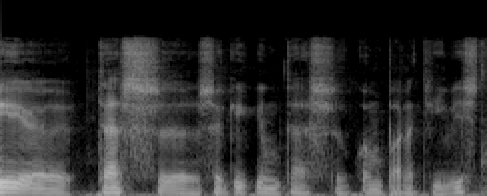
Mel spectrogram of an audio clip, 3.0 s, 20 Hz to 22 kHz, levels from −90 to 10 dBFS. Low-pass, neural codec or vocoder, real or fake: 9.9 kHz; codec, 16 kHz in and 24 kHz out, 2.2 kbps, FireRedTTS-2 codec; fake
